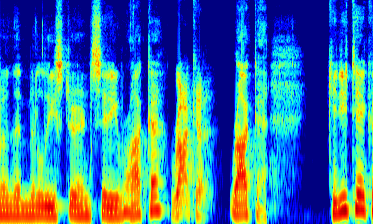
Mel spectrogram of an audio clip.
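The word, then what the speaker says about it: Raqqa: talk about how did you how do you pronounce the name of the Middle Eastern City raka raka raka can you take our listeners as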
